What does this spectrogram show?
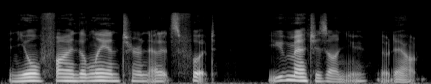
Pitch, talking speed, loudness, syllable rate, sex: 155 Hz, 180 wpm, -18 LUFS, 4.9 syllables/s, female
